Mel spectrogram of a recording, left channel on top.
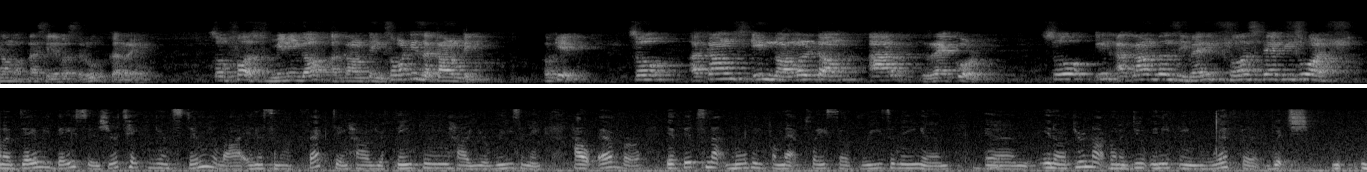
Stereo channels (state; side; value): different; both; correlation -0.01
